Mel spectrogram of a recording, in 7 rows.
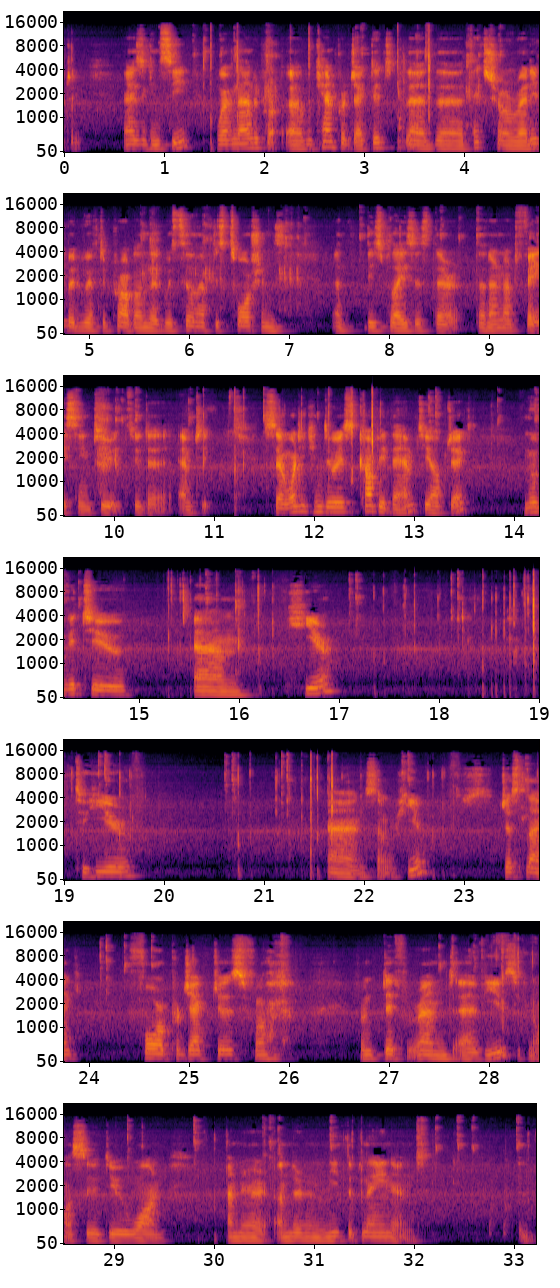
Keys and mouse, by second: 0.0 g, 1.1 click, 1.2 middle drag, 1.8 middle drag, 2.0-2.5 drag, 2.5 g, 3.1 right click, 3.7 right click, 4.1 right click, 4.4 middle drag, 5.6 middle click, 12.4 shift+d, 16.2 r, 17.4 g, 18.8 shift+d, 19.6 r, 20.8 g, 21.6 shift+d, 22.7 r, 30.0 r, 30.5-33.1 drag, 31.4 r, 33.1 r.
